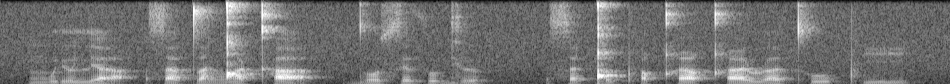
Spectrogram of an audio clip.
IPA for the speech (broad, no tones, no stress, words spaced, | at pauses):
muɾʲolʲa | sat̪aŋ͡ǃakʰa | d̪o sɨθuɡʲɵ | sɐǃɵpʼɵqʰi qʰeɹɐtʰu pʼi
